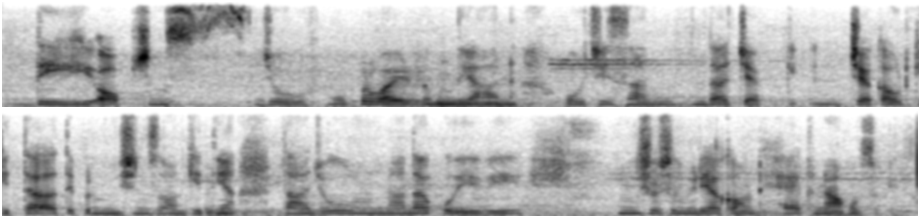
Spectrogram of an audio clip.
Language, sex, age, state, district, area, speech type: Punjabi, female, 18-30, Punjab, Sangrur, rural, spontaneous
